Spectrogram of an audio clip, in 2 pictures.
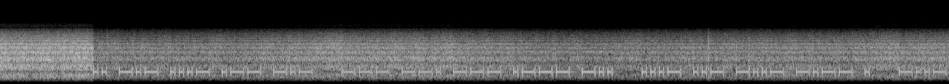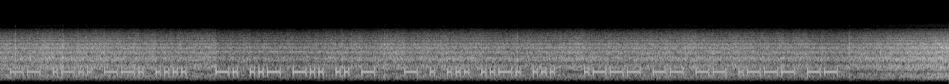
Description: Morse code, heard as a keyed tone, machine-sent, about 28 wpm, 590 Hz, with radio static. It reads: IKVWK OGOJD VUXYE XMLGH NUDIT TESFS JMMJM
